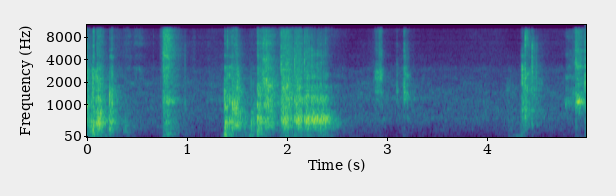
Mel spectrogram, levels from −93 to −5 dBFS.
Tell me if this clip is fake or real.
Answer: fake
